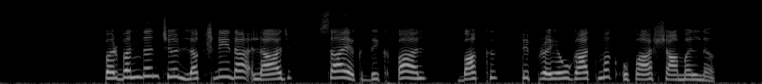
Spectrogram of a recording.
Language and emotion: Dogri, neutral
